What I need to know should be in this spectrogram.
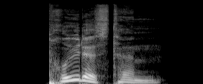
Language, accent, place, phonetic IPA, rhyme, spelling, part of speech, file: German, Germany, Berlin, [ˈpʁyːdəstəm], -yːdəstəm, prüdestem, adjective, De-prüdestem.ogg
- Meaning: strong dative masculine/neuter singular superlative degree of prüde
